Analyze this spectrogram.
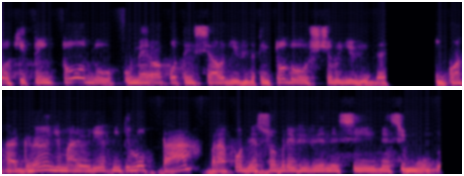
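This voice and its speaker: Somewhat breathy, a man at a medium pitch talks at a moderate pace with lively intonation. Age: 30s. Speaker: tabletop RPG game master. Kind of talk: casual interview. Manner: halting, many repetitions.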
